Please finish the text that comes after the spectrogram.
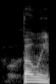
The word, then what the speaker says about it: Bowie: Bowie's Bowie knife but I thought it's a buoy knife that's a buoy knife a weapon he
